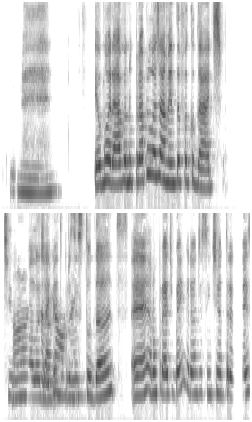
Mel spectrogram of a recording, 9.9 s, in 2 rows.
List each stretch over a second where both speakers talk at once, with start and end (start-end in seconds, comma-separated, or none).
5.2-6.7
